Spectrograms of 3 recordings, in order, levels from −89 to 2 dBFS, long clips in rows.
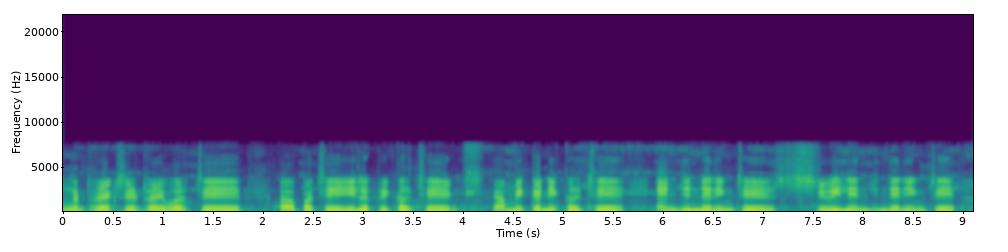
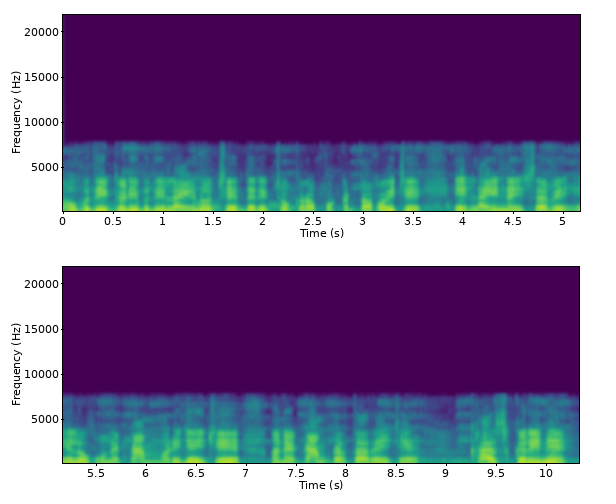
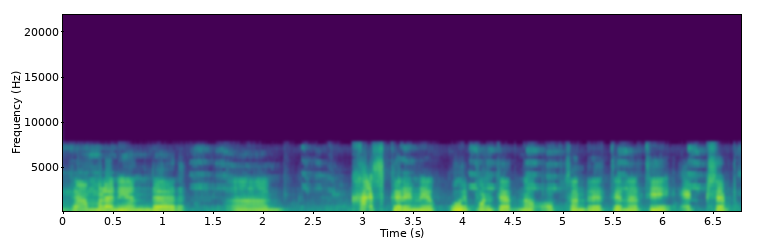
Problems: constant background noise, background conversations at intervals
